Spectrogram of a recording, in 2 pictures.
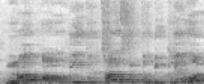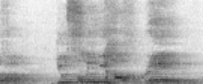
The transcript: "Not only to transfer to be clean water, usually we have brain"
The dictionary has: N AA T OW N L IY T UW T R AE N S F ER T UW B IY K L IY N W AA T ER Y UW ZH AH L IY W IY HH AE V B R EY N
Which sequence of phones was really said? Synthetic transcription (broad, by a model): N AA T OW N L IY T UW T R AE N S ER T UW B IY K L IY N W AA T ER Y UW S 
